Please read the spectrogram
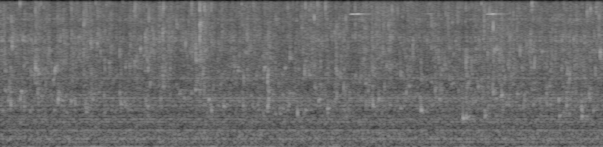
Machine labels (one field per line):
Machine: pump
